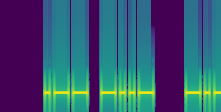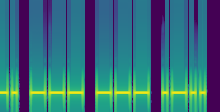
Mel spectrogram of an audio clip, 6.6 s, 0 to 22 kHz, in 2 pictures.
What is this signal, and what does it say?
Morse code, heard as a keyed tone, about 17 wpm, 700 Hz. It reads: WX COOL
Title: Common QSO Phrases 17wpm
